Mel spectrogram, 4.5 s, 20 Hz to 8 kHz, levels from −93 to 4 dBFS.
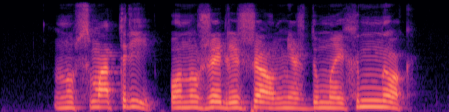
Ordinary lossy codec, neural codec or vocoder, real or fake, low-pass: none; none; real; 7.2 kHz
